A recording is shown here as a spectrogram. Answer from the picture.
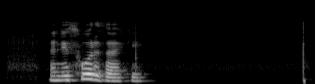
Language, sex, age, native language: Icelandic, female, 10, Icelandic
